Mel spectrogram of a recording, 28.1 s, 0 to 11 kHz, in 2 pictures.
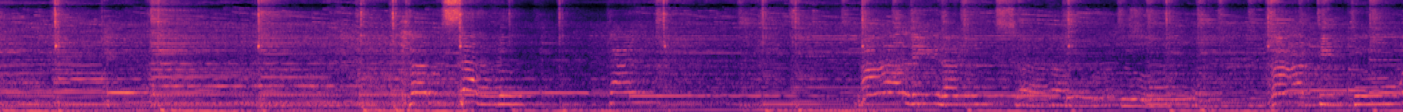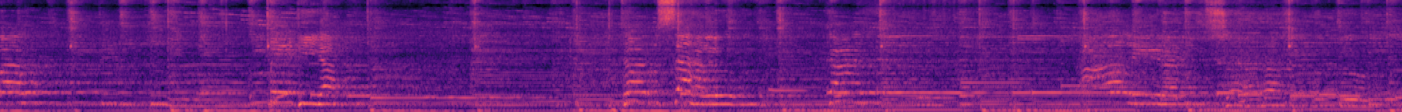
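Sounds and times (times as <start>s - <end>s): guitar: 0.0s - 28.0s
heavy bass: 0.0s - 28.0s
person singing: 0.0s - 28.0s.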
